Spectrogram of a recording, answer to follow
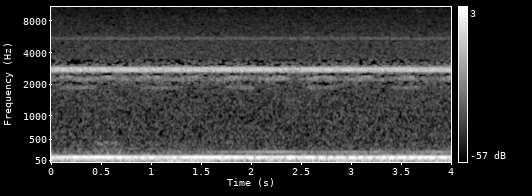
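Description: Pause between speech: a steady low hum with a thin, steady high-pitched tone above it, the background noise of the recording.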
